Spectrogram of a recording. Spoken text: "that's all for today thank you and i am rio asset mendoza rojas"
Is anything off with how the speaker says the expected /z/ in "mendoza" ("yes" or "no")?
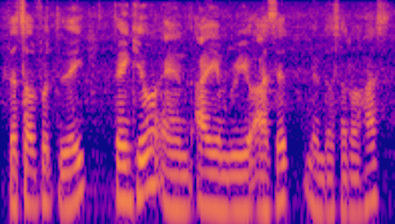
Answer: yes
